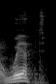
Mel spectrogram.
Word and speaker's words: whipped: syllable word yeah yeah whipped even though it has a e even though it has a Ed end even though it has a Ed ending it has a t pronunciation whipped yes both of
